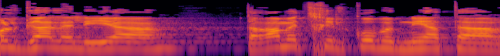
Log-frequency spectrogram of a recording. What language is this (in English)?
Hebrew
